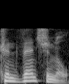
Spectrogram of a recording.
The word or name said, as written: conventional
